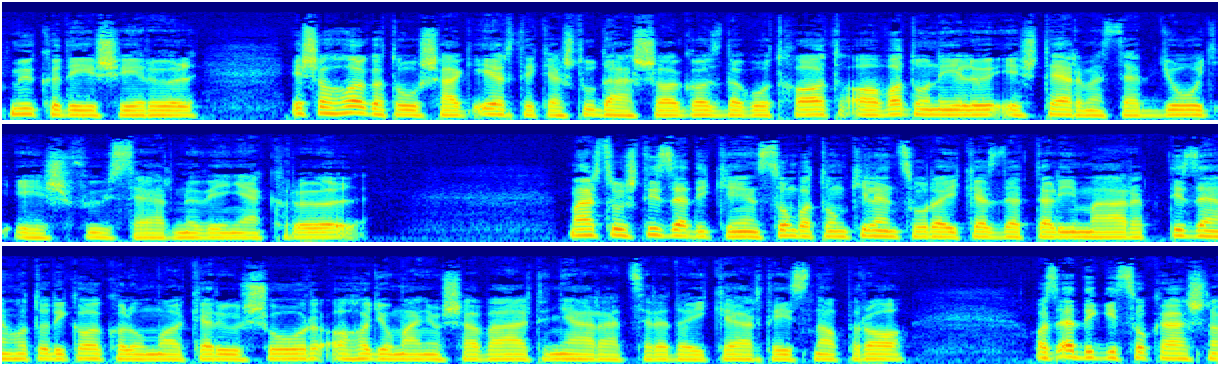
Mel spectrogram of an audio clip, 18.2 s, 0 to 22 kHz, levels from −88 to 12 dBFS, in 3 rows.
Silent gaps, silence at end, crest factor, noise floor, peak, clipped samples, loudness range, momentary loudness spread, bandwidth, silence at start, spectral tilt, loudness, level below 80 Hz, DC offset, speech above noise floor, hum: none; 0 s; 16 dB; -56 dBFS; -4 dBFS; under 0.1%; 3 LU; 5 LU; 15 kHz; 0.05 s; -5.5 dB/octave; -21 LUFS; -54 dBFS; under 0.1%; 36 dB; none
